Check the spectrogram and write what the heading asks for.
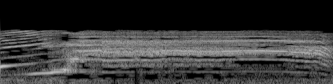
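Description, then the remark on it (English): A child in a played video clip lets out one long, loud, high-pitched scream that rises sharply at the start and holds steady for about three seconds before cutting off abruptly. “He opens his mouth and just screams, and then he closes his mouth and then just smiles and looks forward again.”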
